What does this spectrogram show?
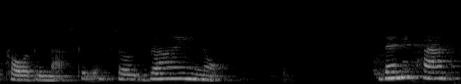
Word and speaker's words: zaino: Then it has the first letter is the sound with a Z. In Italian, you spell it with one letter, so one consonant, but the sound has two consonants because it's d, z.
